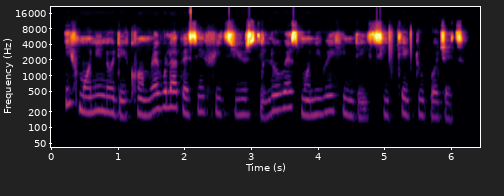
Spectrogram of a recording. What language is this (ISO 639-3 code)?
pcm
